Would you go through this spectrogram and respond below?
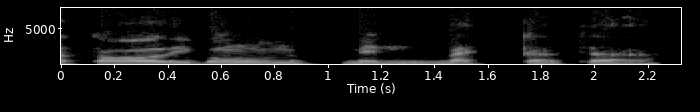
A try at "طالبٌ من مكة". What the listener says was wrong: This dhamma, this tanween at the end, talibun, don't make it long and say anna talibun. Don't elongate. Talibun. Bun. No, don't make it long.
